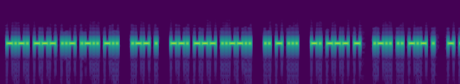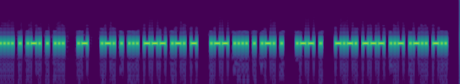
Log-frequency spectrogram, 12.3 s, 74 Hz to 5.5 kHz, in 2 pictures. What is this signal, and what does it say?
Morse code, heard as a keyed tone, about 46 wpm, 600 Hz. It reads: COULD WE GO? ITS NOT LIKE THERES A RESORT WHERE WE COULD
